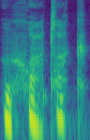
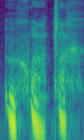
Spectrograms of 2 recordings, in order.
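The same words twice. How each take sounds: First: The last word ends in a hard k stop. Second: The last word ends in a rough ch sound. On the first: The speaker calls it right. "This is a K. This is a hard sound at the stop" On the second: The speaker calls it wrong. "That's the Heisler pronunciation coming out"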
